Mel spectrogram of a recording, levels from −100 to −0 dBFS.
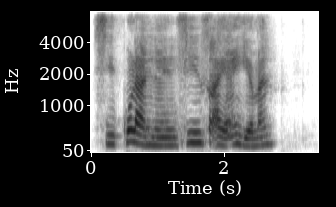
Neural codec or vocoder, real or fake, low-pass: codec, 44.1 kHz, 1.7 kbps, Pupu-Codec; fake; 7.2 kHz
